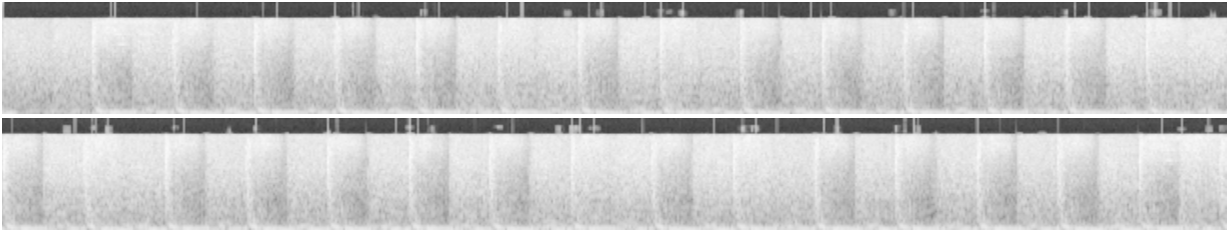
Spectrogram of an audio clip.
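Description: Hardstyle dance music from a DJ mix: a steady kick drum at about two and a half beats a second over heavy bass and dense synths. The beat drops out briefly at the start and comes back in about half a second later.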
